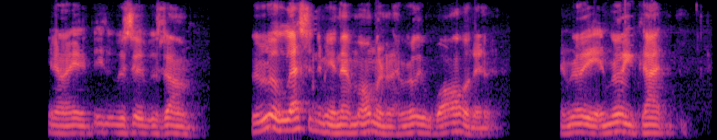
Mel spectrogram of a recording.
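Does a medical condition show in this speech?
Yes: Parkinson's disease; diagnosed about 30 years ago, benign spinal tumor, 6-hour surgery at Johns Hopkins, relearned walking; about 30 years since diagnosis, on Parkinson's medication, problems walking.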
